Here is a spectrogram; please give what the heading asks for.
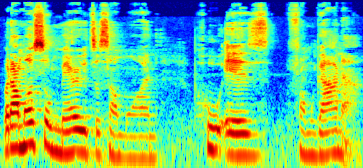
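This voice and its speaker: A woman's voice: lowish voice, moderate pace, darkish tone, a little hiss or hum. A woman psychologist from Haiti, in her thirties, answering interview questions in an earnest, encouraging way, often building her points into lists. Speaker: clinical psychologist guest. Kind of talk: podcast interview.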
